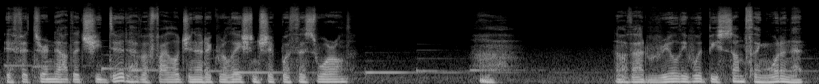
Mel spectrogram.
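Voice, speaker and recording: Calm cerebral young male researcher acted by a man, measured delivery, detached scholar, video game dialogue, music behind. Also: medium pitch, close to an everyday voice. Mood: thoughtful.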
